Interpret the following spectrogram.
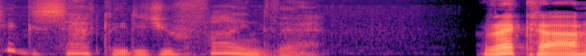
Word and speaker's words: Rekke: Reca, I guess, is actually how his name is pronounced now that I'm actually reading it on the Pillars of Eternity fandom.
